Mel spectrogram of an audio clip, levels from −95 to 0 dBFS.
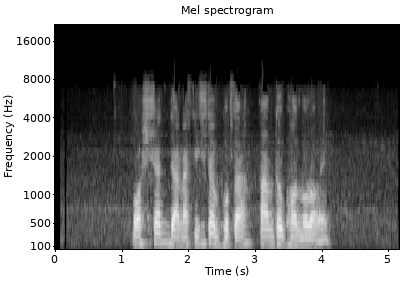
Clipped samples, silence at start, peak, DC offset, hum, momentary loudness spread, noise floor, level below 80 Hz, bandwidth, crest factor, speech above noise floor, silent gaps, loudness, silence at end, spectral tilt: under 0.1%; 1.15 s; 0 dBFS; under 0.1%; none; 6 LU; -54 dBFS; -64 dBFS; 7.8 kHz; 16 dB; 39 dB; none; -15 LUFS; 1.05 s; -7 dB/octave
